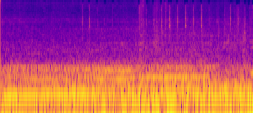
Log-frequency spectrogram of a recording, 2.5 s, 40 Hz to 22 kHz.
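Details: Audi TT Mk1 on a test drive after its turbo repair (split pipe fixed, new OEM diverter valve fitted), warm evening: steady, even engine drone under light cruise with no whistles, flutters or chuffs; turbo running normally.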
